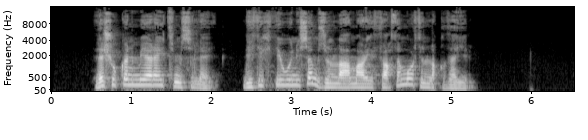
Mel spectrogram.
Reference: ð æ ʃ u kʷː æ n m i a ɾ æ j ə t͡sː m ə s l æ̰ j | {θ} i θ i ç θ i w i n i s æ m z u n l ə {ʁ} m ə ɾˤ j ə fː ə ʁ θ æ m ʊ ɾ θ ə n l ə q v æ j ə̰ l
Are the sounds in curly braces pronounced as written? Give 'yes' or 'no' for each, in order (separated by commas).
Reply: no, no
